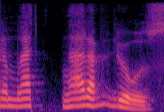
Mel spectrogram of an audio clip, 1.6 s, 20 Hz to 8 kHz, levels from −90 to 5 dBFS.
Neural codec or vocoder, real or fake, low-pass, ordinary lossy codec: codec, 16 kHz in and 24 kHz out, 0.6 kbps, FocalCodec, streaming, 2048 codes; fake; 7.2 kHz; none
